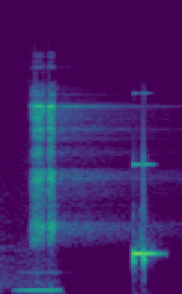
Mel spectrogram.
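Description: A frog croaks in two short bursts, then gives a single louder, tonal croak after a brief pause, close and clear with no talking.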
